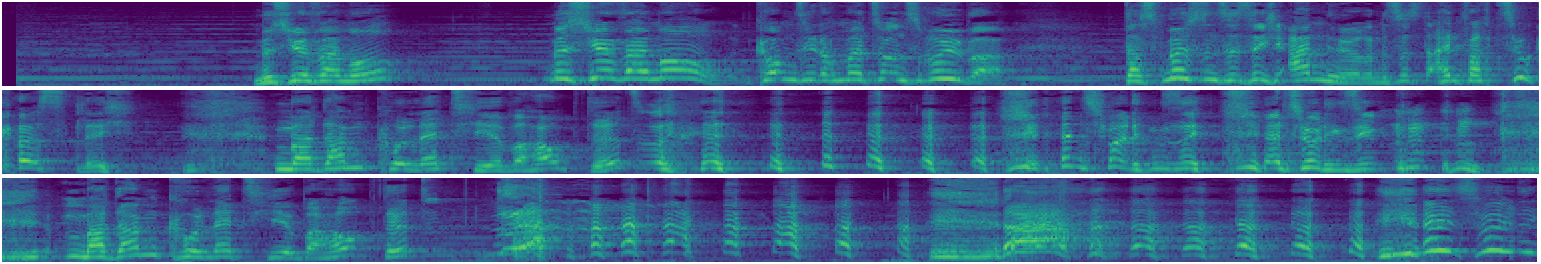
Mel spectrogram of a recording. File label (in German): lustig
